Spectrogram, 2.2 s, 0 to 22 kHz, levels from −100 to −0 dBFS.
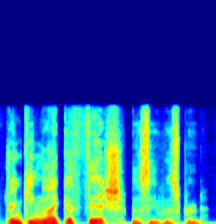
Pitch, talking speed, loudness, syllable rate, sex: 135 Hz, 165 wpm, -16 LUFS, 5.2 syllables/s, male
